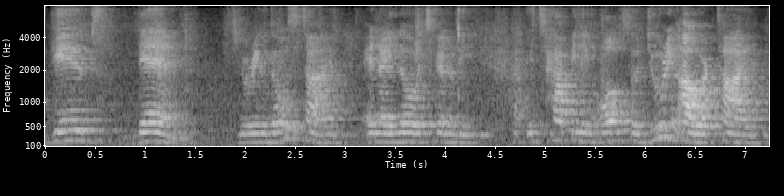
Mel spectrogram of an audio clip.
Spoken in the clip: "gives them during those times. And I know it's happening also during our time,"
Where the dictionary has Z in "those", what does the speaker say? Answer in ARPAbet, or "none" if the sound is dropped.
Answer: S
